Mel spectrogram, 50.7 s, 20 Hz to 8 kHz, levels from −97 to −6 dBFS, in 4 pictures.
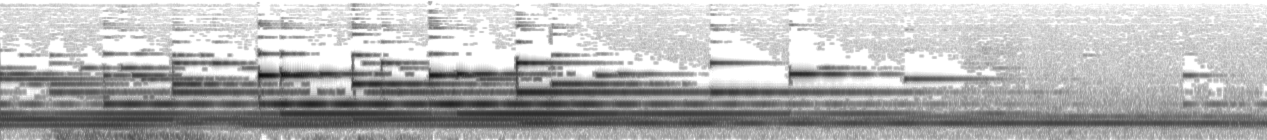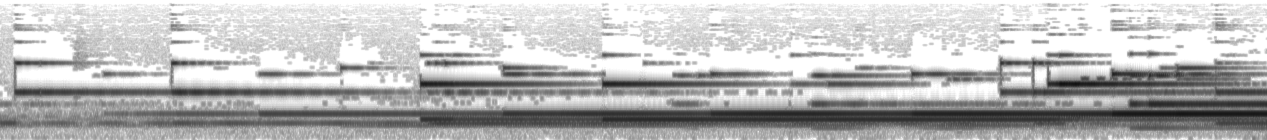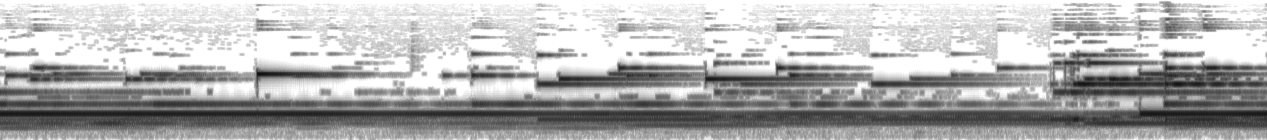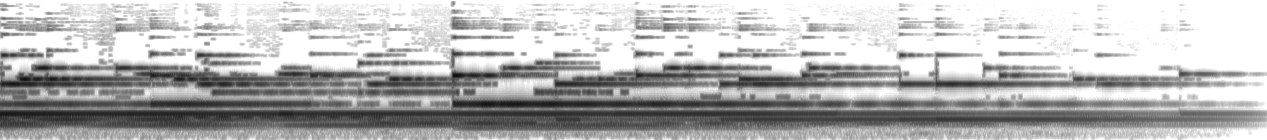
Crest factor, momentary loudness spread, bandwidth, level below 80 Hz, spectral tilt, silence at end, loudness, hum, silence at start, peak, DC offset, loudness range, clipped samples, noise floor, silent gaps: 18 dB; 18 LU; 7.4 kHz; -62 dBFS; -4.5 dB/octave; 0.4 s; -20 LUFS; none; 0 s; -4 dBFS; under 0.1%; 14 LU; under 0.1%; -49 dBFS; none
